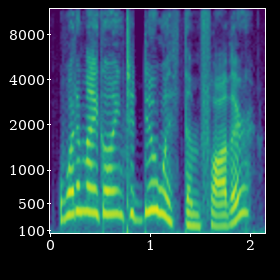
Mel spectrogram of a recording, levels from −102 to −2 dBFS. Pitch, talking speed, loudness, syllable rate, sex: 295 Hz, 250 wpm, -15 LUFS, 5.2 syllables/s, female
